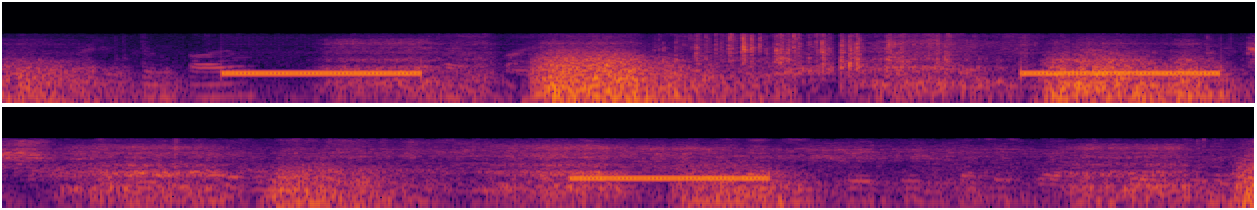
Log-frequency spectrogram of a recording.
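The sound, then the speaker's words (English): Telephone ringback tone heard while a call is being transferred: three steady ring tones, each about a second long and spaced roughly four seconds apart, over a noisy, busy background. “Please hold while I transfer you to John Clough.”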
